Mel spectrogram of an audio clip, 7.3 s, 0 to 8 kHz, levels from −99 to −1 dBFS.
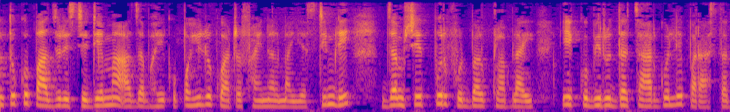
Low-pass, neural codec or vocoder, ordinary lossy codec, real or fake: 7.2 kHz; none; none; real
